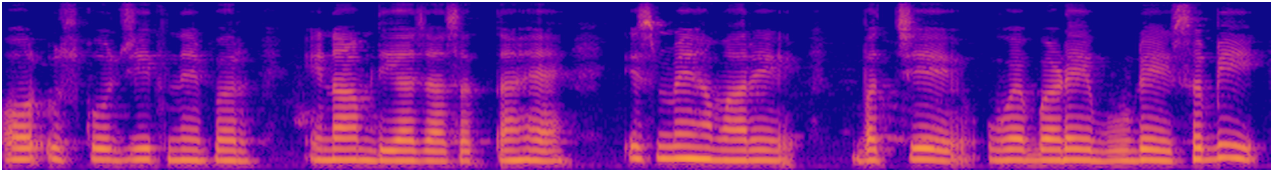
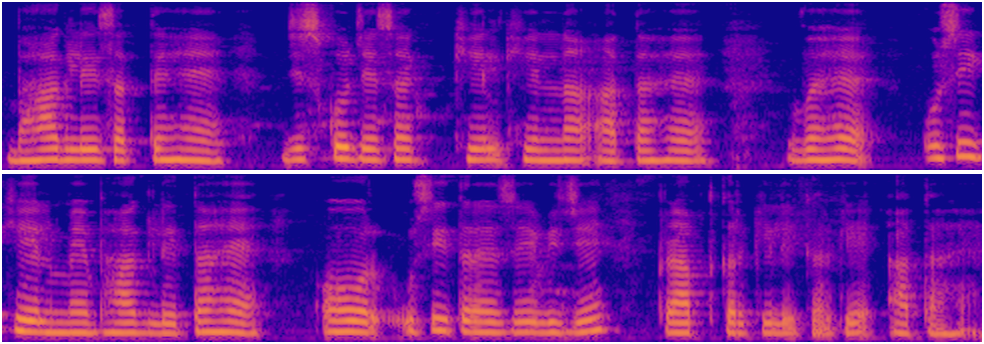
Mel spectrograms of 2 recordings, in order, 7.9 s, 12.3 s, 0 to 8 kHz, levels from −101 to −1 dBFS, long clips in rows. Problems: background sounds at intervals, background conversations at intervals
